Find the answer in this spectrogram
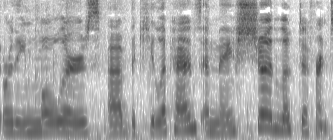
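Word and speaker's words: chelipeds: here they are called Keela pens they're spelled like cello pen but they're Aquila peds these are obviously for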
